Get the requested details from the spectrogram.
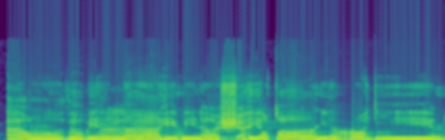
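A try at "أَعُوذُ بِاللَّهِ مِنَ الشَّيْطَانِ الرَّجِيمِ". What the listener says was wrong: Oke, ainnya kuatkan Bunda. Jelaskan mana hamzah mana ain. Ainnya kurang kuat. A'udzu billah dari tengah tenggorokan ain. A'udzu billahi minasyaitonir rajim.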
